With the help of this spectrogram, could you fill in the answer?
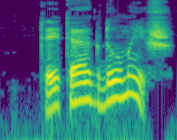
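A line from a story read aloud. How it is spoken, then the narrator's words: Slow. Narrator (Russian): медленно произнес Дамблдор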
